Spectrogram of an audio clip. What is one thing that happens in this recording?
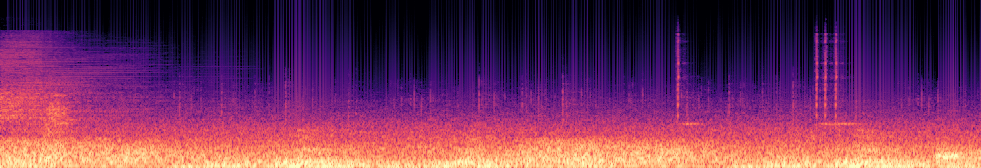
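Soft electronic clicks sound as menu choices are picked.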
